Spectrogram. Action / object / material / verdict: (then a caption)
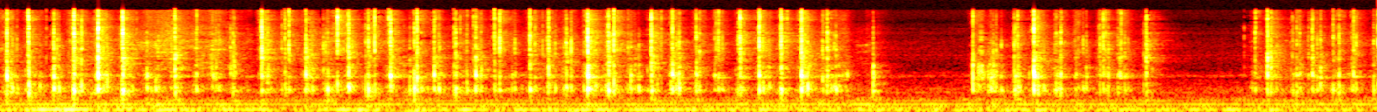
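tap / plastic game controller / plastic / none. A black plastic Nintendo Switch Pro controller, a hollow handheld device held in both hands, has its shoulder buttons and triggers pressed rapidly by fingertips. The result is a fast, dense run of sharp, dry, bright clicking taps with almost no ring. Two brief pauses break the run, and a faint steady low hum sits underneath.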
